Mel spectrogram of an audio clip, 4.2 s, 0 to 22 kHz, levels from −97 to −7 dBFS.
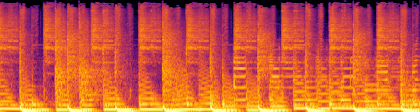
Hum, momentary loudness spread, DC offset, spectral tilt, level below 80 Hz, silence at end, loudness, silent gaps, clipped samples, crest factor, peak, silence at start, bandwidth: none; 1 LU; under 0.1%; -5 dB/octave; -12 dBFS; 0 s; -11 LUFS; none; under 0.1%; 10 dB; 0 dBFS; 0 s; 19.5 kHz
